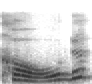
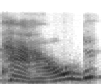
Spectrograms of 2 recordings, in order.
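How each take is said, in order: First: The vowel sounds like the oh in go. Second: The vowel sounds like the ow in cow. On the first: "It's not" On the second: "It's not"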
